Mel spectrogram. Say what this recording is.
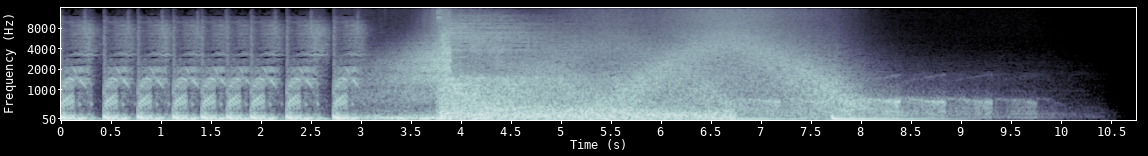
A News Sting suitable for Transactional TV or Factual
Hard, Impact, Punchy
